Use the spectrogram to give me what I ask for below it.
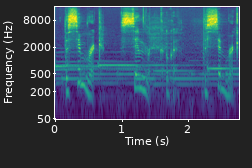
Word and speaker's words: Cymric: The Cymric. I hope that's how you say it. Otherwise, it's the Kimric, and I don't believe that. I don't believe in the Kimric. I believe it's the Cymric.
